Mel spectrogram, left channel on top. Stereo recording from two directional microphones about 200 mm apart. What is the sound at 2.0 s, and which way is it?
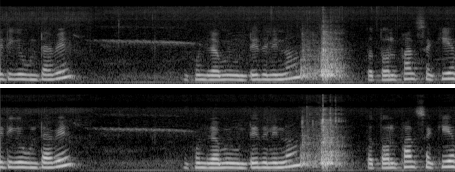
Speech, 10° right (ahead or behind).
